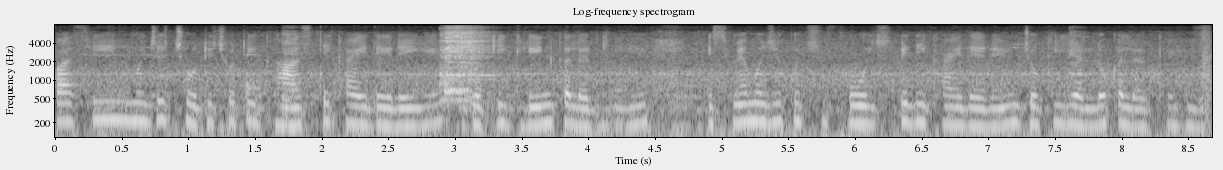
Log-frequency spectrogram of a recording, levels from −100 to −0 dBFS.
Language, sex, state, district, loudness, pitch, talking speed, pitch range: Hindi, female, Bihar, Madhepura, -19 LUFS, 190 Hz, 220 wpm, 180-205 Hz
